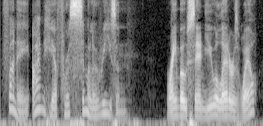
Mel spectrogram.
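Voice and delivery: high, gracious inquiry; sweet and courteous, a touch of charm; Rarity politely greeting the young constable; polite refined lady. Acted. Rarity voiced in conversation.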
